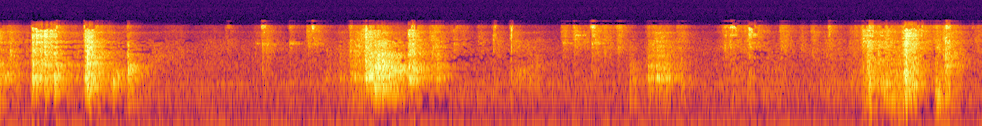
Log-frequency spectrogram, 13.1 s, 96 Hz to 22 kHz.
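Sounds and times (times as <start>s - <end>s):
dishes and utensils clattering: 0.0s - 1.9s, 3.4s - 6.8s, 7.5s - 10.6s.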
